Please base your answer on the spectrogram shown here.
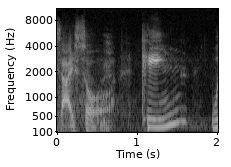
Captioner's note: none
